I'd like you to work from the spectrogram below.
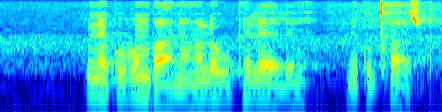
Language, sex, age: Swati, male, 24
